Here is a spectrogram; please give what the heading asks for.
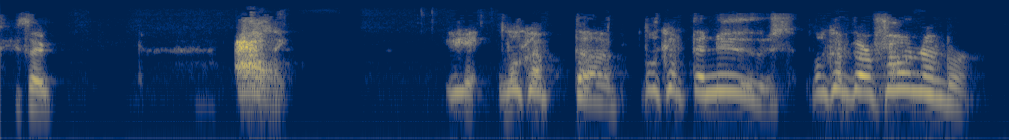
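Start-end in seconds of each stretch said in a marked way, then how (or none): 1.2-4.8 high, put-on barging-in yell. Retelling how Dad came in the door and yelled: imitating Dad yelling.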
